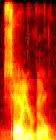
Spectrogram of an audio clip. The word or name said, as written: Sawyerville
